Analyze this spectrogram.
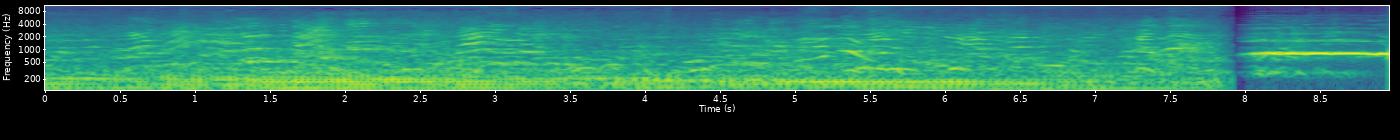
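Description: Several women chatter nearby.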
